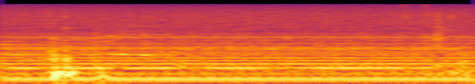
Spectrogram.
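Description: Steady low electrical hum with evenly spaced overtones, picked up by the recording microphone, with a faint short sound about a third of a second in.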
